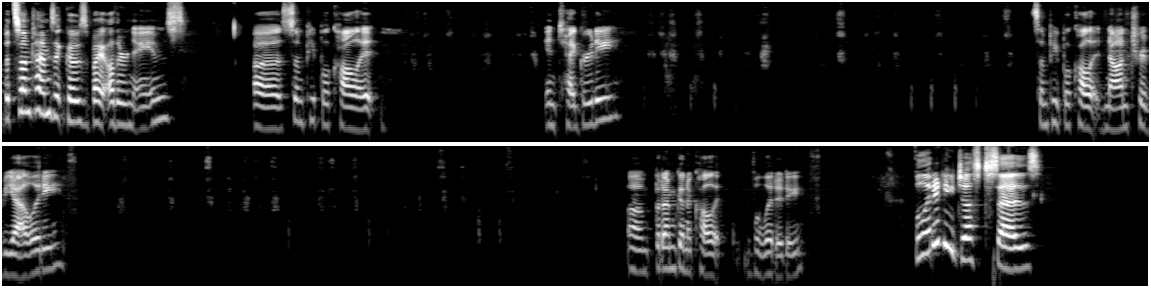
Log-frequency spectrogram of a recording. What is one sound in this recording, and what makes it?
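A young woman speaks calmly into a nearby microphone, in short bursts with pauses.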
